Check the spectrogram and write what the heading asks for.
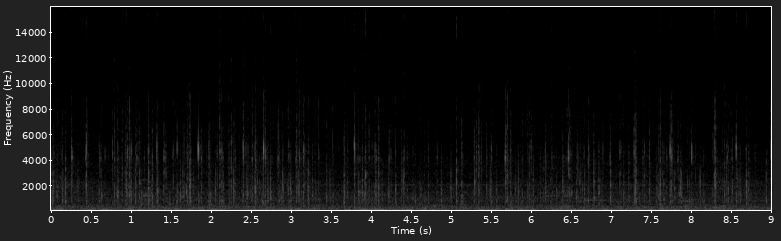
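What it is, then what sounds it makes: Plastic computer keyboard. Fingertips of both hands type steadily on a pink plastic BT21 COOKY computer keyboard with round white plastic keycaps. The result is a continuous run of quick, dry, clicky taps with short bright clacks, over a steady low hum.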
